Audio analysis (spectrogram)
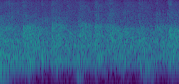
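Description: A church congregation at a Korean Sunday service claps steadily and evenly as a greeting, a dense, continuous wash of applause with no talk.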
